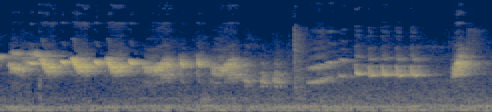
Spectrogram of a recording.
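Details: Near the end of moult, a Chinese hwamei sings in the rain, opening with a fast, loud warbled run that fades into quieter, varied notes, then a final bright burst.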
